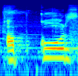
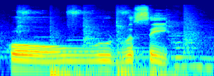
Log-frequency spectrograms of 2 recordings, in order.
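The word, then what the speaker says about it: of course: बघा तुम्ही जे नेहमी ऑफकोर्स ऑफकोर्स म्हणताना त्याचा उच्चार ऑफकोर्स असा आहे म्हणा बरं अप कोरसे कोर्से नाही हो ऑफकोर्स ऑफ कोर्स ऑफकोर्स आणि स्पेलिंग ओ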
